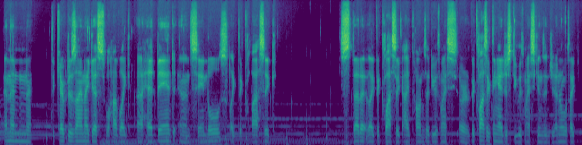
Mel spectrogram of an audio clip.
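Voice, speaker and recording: A tired young man with a sore throat, rambling laid-back and low on a chill stream, with plenty of "like" fillers. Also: monotone, fairly quick, sharp tone, soft background music. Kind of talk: casual rambling stream talk.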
